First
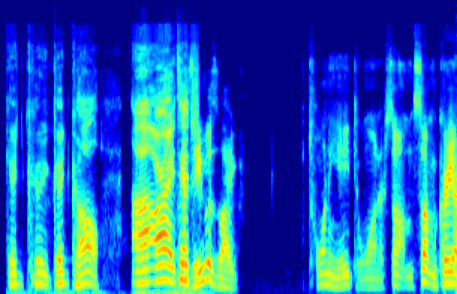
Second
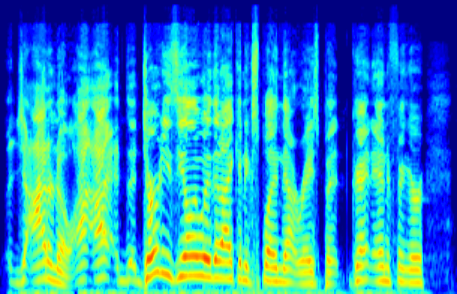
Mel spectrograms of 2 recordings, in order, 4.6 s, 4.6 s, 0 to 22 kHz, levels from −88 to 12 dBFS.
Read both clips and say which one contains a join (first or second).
first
